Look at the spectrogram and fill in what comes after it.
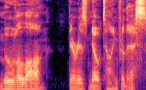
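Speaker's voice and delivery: slow, growled, menacing tone. Voicing a guard who orders a couple away: growling guard. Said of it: "places his hand on his sword and growls".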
